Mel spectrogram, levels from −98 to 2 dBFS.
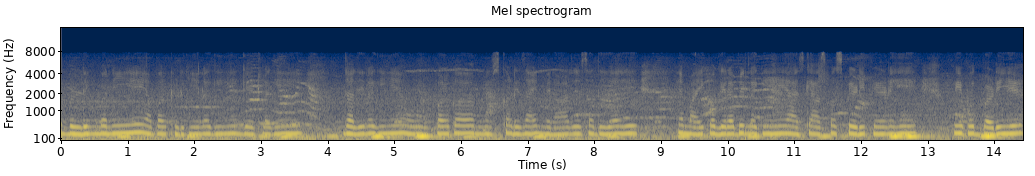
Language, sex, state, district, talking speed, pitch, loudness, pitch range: Hindi, female, Bihar, Begusarai, 165 wpm, 195 Hz, -19 LUFS, 180-205 Hz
